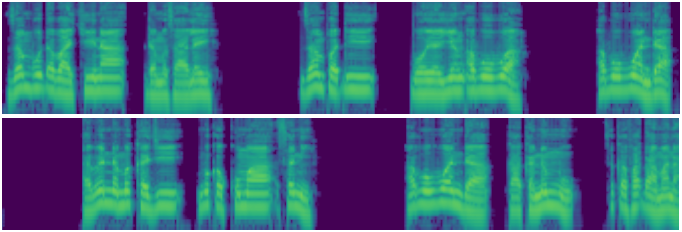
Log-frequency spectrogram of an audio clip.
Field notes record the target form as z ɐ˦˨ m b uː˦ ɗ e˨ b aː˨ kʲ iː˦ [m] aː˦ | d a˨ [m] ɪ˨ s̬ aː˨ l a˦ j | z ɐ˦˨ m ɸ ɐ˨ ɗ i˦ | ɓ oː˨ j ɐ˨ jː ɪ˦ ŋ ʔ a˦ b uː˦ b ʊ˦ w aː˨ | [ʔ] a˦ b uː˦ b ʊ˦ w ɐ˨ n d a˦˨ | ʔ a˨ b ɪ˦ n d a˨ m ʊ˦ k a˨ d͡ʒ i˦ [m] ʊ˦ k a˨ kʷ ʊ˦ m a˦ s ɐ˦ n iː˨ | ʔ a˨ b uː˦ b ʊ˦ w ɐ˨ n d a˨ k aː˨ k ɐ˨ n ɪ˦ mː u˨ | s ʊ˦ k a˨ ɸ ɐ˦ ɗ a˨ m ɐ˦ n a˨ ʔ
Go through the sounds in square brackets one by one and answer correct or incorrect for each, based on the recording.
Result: incorrect: n, correct, correct, correct

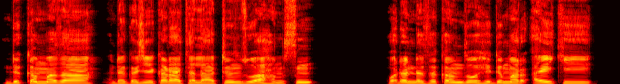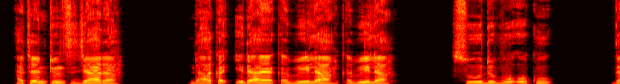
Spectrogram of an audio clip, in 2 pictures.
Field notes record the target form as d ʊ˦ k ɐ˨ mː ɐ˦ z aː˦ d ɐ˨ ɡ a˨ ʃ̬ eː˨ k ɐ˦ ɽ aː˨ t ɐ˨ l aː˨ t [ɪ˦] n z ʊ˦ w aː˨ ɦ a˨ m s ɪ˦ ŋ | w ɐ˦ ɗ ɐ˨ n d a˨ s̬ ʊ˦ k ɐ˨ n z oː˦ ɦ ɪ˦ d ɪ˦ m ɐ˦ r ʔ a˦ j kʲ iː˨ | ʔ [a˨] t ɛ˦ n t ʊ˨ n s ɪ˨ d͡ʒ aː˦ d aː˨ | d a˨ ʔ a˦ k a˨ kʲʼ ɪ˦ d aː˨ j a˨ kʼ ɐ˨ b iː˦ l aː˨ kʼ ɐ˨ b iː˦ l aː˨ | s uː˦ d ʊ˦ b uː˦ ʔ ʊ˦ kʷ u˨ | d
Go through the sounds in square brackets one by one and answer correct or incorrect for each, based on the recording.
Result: correct, correct

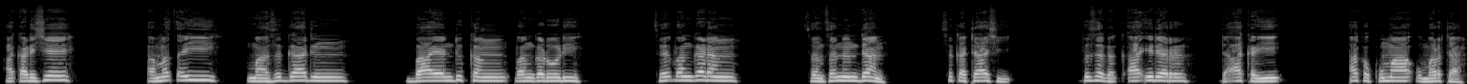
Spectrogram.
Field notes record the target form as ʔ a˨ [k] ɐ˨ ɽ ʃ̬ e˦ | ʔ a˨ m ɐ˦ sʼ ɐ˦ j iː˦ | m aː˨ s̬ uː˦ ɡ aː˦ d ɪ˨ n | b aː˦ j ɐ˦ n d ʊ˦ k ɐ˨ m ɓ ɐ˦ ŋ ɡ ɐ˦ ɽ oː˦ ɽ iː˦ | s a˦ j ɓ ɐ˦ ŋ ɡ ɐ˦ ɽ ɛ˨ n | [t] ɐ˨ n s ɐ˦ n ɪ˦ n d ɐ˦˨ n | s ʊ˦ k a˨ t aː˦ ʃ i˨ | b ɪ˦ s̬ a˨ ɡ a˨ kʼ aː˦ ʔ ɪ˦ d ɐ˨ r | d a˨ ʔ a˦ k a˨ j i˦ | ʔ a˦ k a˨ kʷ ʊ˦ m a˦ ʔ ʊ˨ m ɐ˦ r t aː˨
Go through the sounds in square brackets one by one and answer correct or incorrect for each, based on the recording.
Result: incorrect: kʼ, incorrect: s

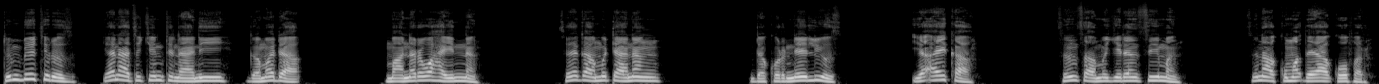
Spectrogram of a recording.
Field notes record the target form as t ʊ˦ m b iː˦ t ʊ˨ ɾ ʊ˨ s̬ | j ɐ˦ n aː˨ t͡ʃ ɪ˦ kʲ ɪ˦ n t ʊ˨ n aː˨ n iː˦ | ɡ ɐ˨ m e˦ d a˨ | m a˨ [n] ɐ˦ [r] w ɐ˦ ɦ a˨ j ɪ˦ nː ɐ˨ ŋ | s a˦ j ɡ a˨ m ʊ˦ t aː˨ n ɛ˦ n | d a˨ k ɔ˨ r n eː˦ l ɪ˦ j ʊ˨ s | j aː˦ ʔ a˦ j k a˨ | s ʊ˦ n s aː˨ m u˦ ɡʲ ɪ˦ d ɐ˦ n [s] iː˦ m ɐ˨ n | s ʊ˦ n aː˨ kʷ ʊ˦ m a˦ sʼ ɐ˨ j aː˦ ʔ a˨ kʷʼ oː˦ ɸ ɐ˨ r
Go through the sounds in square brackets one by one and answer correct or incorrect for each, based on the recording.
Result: correct, correct, correct

